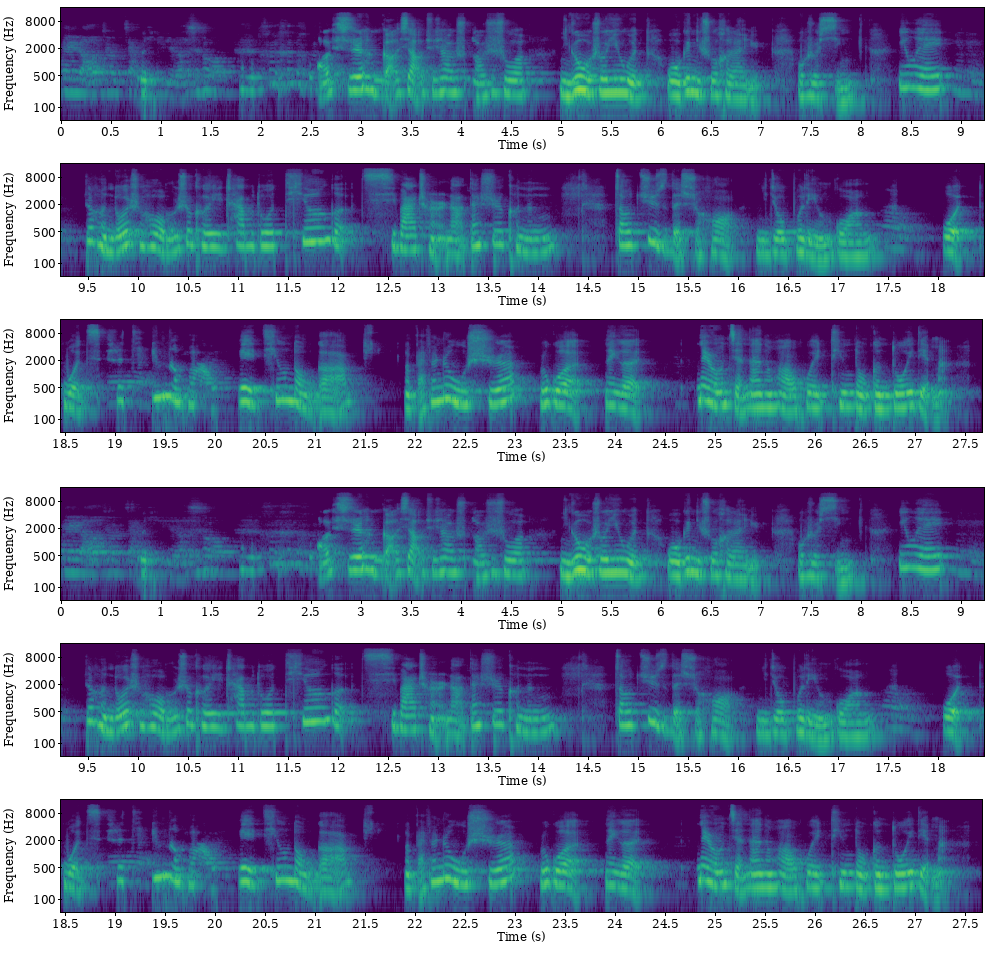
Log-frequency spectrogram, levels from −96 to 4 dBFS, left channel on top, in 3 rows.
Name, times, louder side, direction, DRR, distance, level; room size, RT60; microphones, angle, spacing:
voice 1, 0.0-2.6 8.9-9.3 17.4-17.8 18.7-20.1, left 1 dB, 65° left, 7.1 m, -52 dB
voice 2, 2.6-4.7 5.0-8.0 8.4-8.9 9.5-12.1 12.4-14.2 14.8-17.4 18.1-18.7 19.0-19.1 19.4-21.4 21.9-24.3 24.8-27.4, left 1 dB, 15° left, 0.5 m, -31 dB
20.0 x 11.0 x 3.3 m
head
